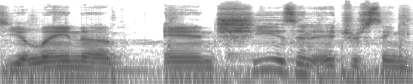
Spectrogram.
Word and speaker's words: Yelena: Belova, who a lot of people, sometimes they mispronounce it Helena as the Black Widow, but it's Yelena, and she is an interesting Black Widow because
